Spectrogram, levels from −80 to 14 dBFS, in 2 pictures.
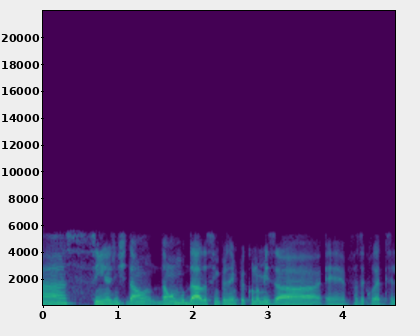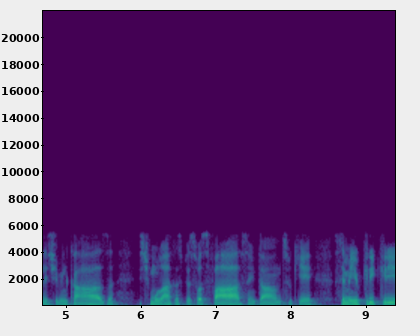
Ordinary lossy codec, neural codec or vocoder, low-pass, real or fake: Opus, 24 kbps; none; 5.4 kHz; real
